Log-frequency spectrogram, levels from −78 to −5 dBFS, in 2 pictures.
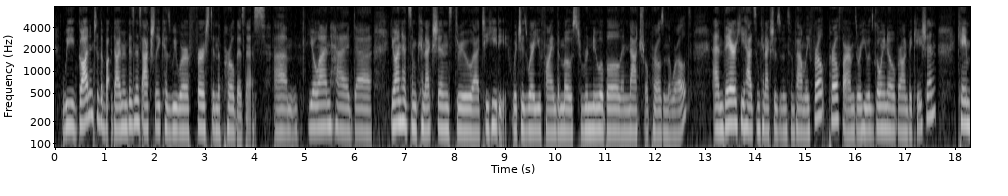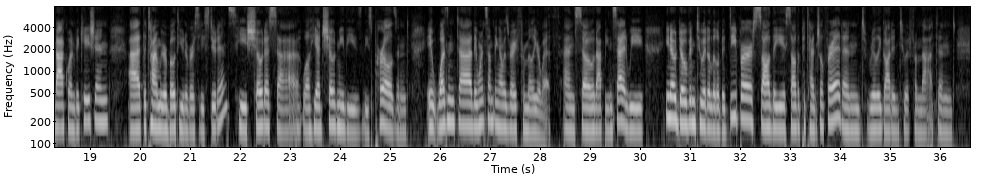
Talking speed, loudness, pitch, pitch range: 205 wpm, -30 LUFS, 160 Hz, 150-175 Hz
